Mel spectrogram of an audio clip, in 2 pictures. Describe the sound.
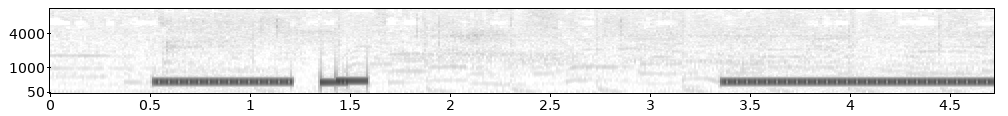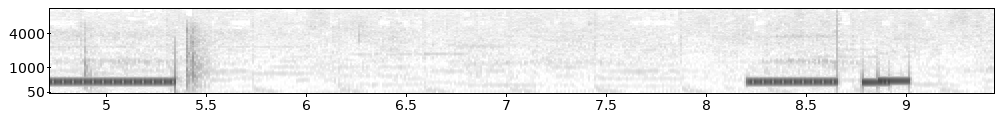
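A telephone dial tone sounds while a number is being dialed: a steady, loud tone comes in three separate stretches, each cut off by brief keypad beeps, with faint regular ticking underneath.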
